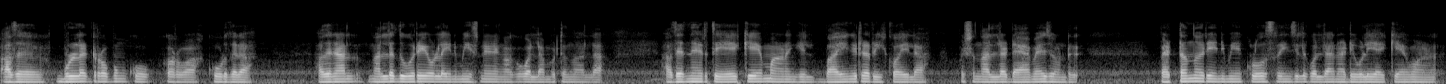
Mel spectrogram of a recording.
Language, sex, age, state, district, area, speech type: Malayalam, male, 18-30, Kerala, Thiruvananthapuram, urban, spontaneous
